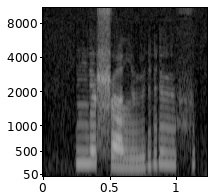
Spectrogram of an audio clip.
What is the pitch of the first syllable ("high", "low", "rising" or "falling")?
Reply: high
